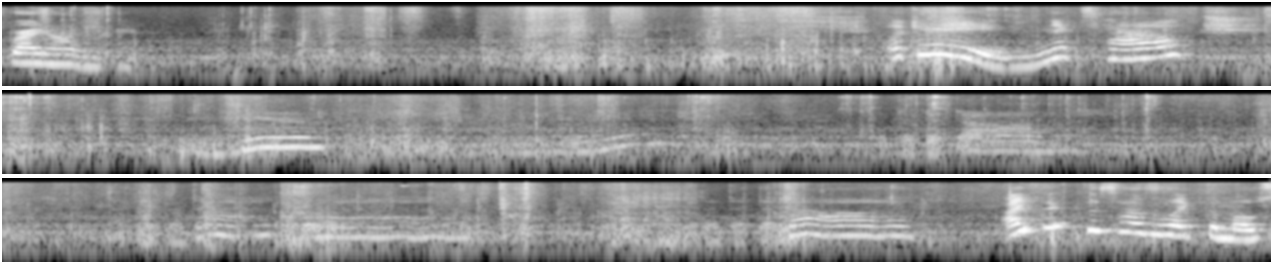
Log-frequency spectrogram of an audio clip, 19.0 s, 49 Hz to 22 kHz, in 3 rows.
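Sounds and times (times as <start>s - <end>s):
fabric backpack rustling: 1.2s - 5.3s, 6.2s - 18.9s.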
